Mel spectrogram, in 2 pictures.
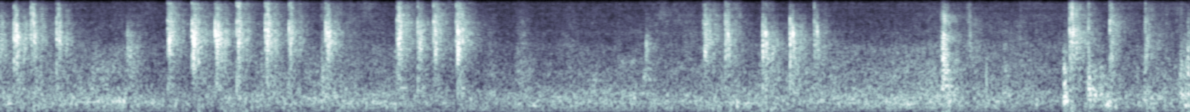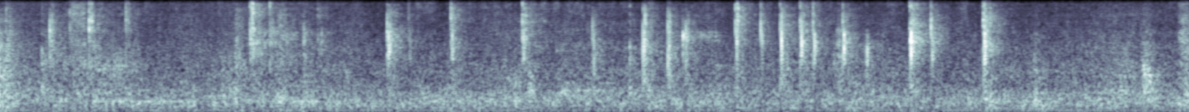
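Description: Equations being written out during a physics lecture, heard as many faint short taps and scratches in irregular clusters, with quiet gaps between bursts.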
